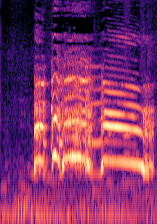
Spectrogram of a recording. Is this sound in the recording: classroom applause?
no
